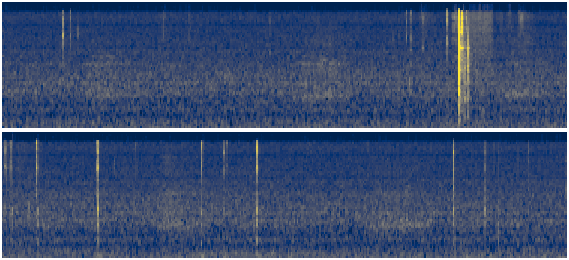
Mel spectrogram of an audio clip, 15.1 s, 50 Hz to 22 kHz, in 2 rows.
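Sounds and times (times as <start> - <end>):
faint irregular ticks: 0.7 - 1.2, 7.5 - 11.1, 12.3 - 15.0.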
